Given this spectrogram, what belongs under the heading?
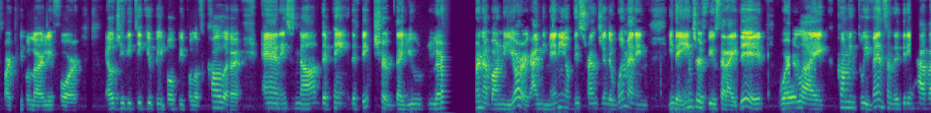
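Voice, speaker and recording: A man's voice: fairly high pitch, brisk, bright, forceful tone, low-quality recording. A man from Rico, answering earnestly as a documentary director and activist in an interview. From Puerto Rico.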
